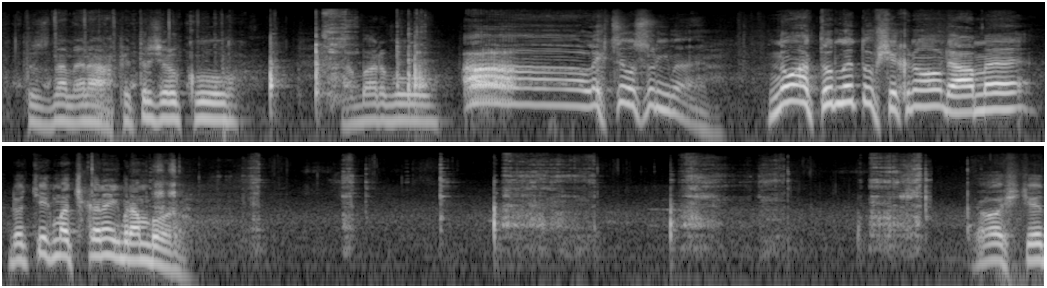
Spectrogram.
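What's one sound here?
A knife chops on a wooden board with quick taps.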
